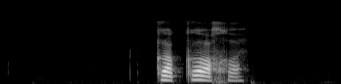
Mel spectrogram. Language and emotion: Russian, angry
